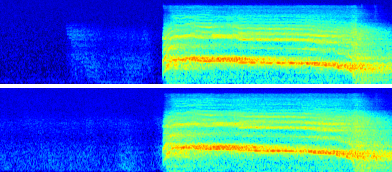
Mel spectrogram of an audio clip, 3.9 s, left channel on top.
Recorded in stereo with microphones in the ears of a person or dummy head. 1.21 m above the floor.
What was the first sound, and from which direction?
A scream, 60° left (ahead or behind).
